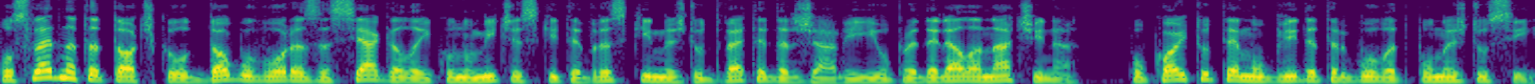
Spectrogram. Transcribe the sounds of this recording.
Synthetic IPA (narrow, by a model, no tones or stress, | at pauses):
poslɛd̪nət̪ət̪ɔt͡ʃkəod̪ːɔɡovoɾəzɐsʲjaɡəlˠəikonomit͡ʃɛskit̪ɛvɾɤskimɛʒd̪ud̪vɛt̪ɛd̪əɾʒaviːopɾɛd̪ɛlʲalˠənat͡ʃinə̰ | pokɔjt̪ot̪ɛmoɡlid̪ɐt̪əɾɡuvət̪pomɛʒd̪usḭ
